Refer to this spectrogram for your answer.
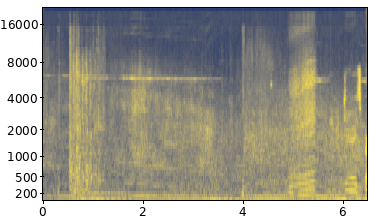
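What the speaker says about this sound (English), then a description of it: "And he does a burnout like he has maybe done this before." A race car, the #28 Haviland Ford, does a burnout at Kansas Motor Speedway, its engine roaring loud and steady with rising and falling pitch across several seconds.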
